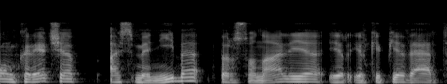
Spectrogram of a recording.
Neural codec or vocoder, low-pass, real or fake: none; 7.2 kHz; real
